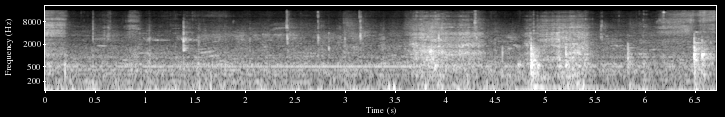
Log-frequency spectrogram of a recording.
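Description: Eating sounds: stir-fried instant noodles being slurped and chewed, with scattered light clicks of chopsticks and a spoon against a metal tray.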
